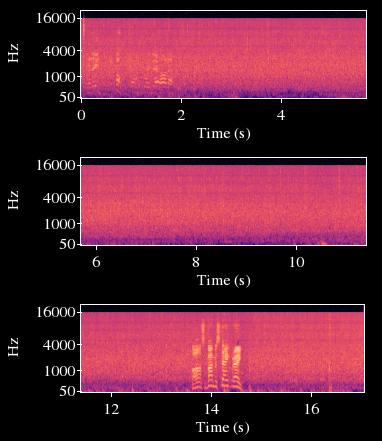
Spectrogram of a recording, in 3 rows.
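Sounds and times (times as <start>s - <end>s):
stream rushing over rocks: 0.0s - 17.0s
low thud: 16.3s - 16.7s.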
